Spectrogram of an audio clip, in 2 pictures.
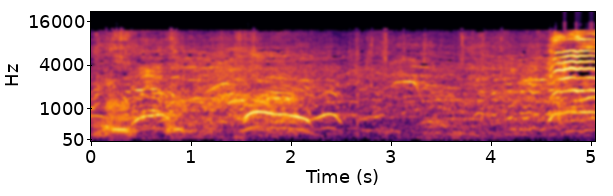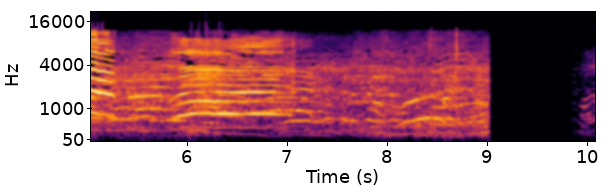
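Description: A crowd of men shouts excitedly from a distance.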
